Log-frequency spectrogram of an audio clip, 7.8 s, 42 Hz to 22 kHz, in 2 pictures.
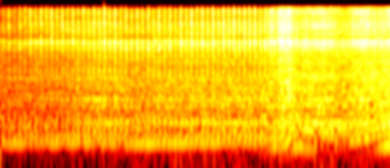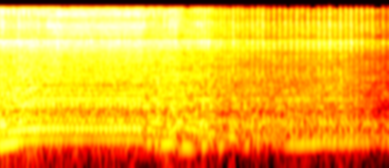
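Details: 1986 Chevrolet S10 2.8 V6, revved from underneath: a light, fairly even knock of about three or four a second, too light for rod knock. It has a header leak and broken manifold bolts; owner suspects the clutch, which is due for replacement.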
